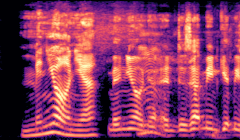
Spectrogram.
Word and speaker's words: Mignogna: nice of you because nobody says that pronounces it that way unless you're in evilly yes the right way if you're in the old country yes it's a Vittorio manyanya does that mean give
